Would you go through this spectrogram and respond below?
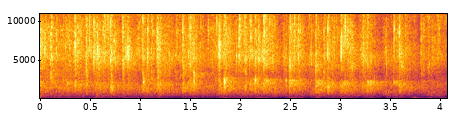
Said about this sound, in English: I think we should give her another round of applause.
